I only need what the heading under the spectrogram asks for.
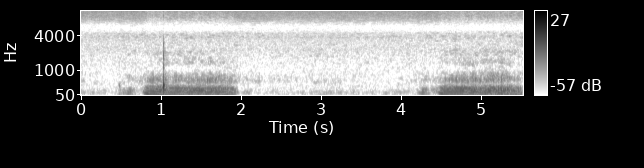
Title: My daughtter recording me sleep & snoring😂😂😂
